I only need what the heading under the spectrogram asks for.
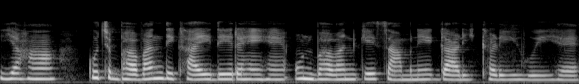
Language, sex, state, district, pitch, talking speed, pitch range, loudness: Hindi, female, Chandigarh, Chandigarh, 235 Hz, 165 wpm, 225-250 Hz, -17 LUFS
